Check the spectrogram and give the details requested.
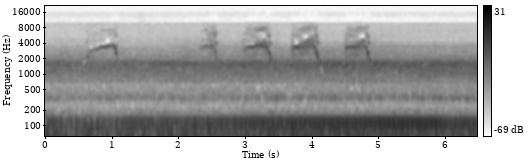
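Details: In Southwest Florida on March 24, 2023, an adult male bald eagle clashes with an intruding adult and they lock talons. Five sharp, high chirping whistles that rise and fall come about once a second above a loud, deep rumble.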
